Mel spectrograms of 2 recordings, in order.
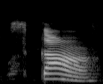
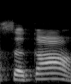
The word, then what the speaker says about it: score: Scar. Không có là score mà là con nghiến cái răng lại, con đẩy hơi.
